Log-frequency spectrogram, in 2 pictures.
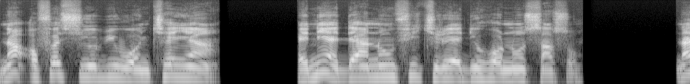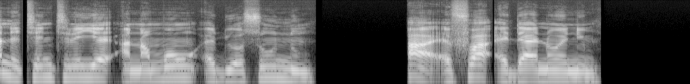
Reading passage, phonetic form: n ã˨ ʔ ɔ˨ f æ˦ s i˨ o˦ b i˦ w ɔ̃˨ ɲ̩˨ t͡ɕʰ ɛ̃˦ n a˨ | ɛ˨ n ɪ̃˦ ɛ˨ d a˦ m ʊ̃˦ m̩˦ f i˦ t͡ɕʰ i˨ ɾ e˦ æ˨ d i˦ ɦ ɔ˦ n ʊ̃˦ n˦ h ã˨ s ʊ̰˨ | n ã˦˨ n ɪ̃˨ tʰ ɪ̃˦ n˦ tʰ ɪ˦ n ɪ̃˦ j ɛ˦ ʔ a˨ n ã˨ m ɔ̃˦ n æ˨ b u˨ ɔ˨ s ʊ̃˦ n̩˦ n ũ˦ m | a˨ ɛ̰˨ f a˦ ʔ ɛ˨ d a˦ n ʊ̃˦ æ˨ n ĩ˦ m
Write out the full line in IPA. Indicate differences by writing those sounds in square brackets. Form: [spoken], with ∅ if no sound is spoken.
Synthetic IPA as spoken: n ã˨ ʔ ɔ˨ f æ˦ s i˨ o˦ b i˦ w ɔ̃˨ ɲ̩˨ t͡ɕʰ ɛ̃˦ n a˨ | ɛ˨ n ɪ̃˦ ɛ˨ d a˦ [n] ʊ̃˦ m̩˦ f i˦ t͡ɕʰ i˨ ɾ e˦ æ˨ d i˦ ɦ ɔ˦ n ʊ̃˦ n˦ [s] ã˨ s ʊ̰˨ | n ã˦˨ n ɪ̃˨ tʰ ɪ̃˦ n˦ tʰ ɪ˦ n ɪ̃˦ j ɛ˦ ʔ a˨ n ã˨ m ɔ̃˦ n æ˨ [d] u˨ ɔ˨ s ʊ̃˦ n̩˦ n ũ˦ m | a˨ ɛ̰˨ f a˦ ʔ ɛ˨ d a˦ n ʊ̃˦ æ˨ n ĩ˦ m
